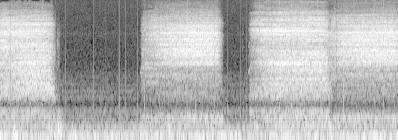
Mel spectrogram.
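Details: A wild barn owl nestling swallows a rodent inside a camera-watched nest box, producing long, rasping, broadband hisses, three drawn-out bursts separated by brief pauses, with a low background hum.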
